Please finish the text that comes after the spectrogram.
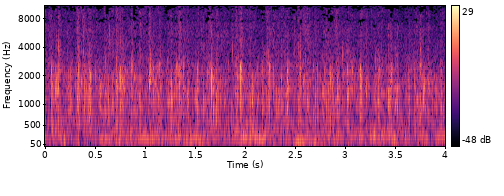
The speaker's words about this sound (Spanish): Un aplauso para Luna también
